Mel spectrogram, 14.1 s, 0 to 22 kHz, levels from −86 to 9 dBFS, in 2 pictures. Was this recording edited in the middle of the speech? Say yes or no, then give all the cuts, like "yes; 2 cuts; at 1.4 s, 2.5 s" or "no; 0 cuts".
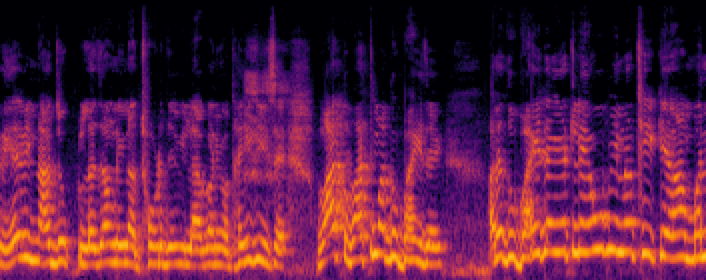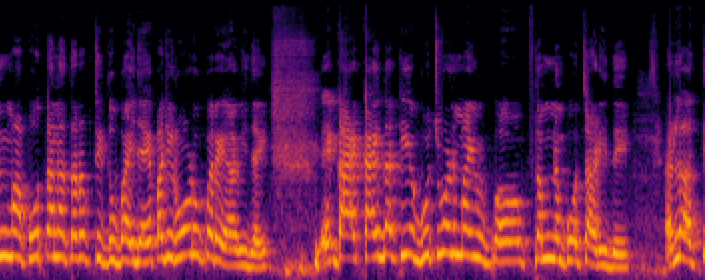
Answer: no; 0 cuts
